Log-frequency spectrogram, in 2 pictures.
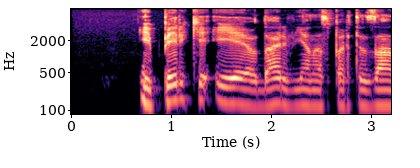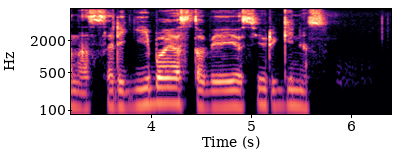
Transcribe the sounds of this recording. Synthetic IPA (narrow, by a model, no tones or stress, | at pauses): iːpʲɪɾʲkʲeʔeːjoːd̪ɐɾʋʲiɛnɐspɐɾʲt̪ʲɪzɑːnɐsɐɾʲɪɡʲiːboːjɛst̪oːʋʲeːjoːsʲʊɾʲɡʲɪnʲɪs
